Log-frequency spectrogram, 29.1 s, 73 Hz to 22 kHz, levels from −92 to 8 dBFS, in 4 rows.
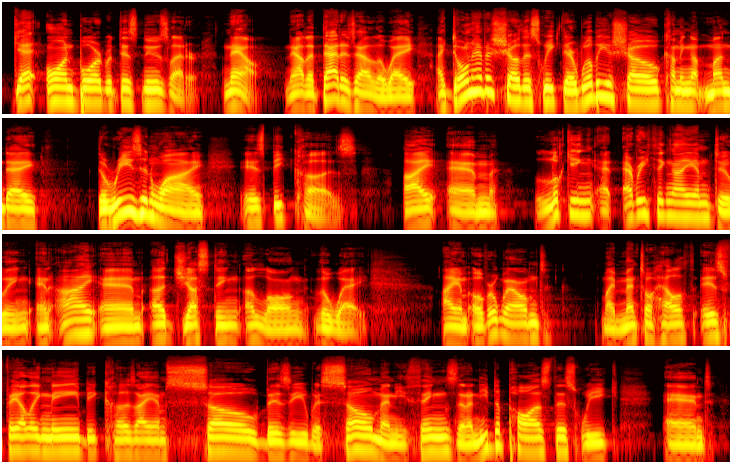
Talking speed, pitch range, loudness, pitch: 155 wpm, 100-135 Hz, -20 LUFS, 115 Hz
